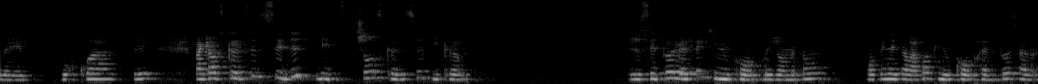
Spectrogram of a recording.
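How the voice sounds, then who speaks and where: A woman's voice: fairly high pitch, mellow. A young woman with a Québécois accent, a student teacher chatting casually and hesitantly, often searching for her words. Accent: Québécois French. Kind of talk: casual reflective chat. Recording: roomy echo.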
